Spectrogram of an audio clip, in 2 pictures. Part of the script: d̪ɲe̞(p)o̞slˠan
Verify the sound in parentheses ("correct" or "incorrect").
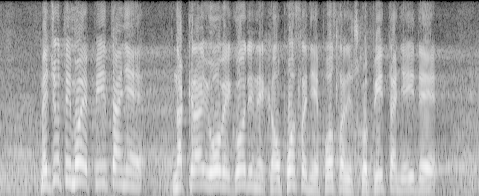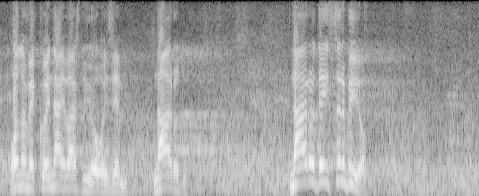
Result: correct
